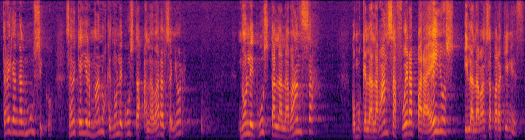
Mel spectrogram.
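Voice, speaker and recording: A man's voice: high voice, animated, normal speed, a bit bright, big-room sound. A man preaching a sermon as pastor, emphatic, asking rhetorical questions and acting out the people in his stories. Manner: acts out quoted dialogue in joke stories.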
